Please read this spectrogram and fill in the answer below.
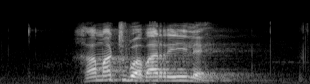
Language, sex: Northern Sotho, male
